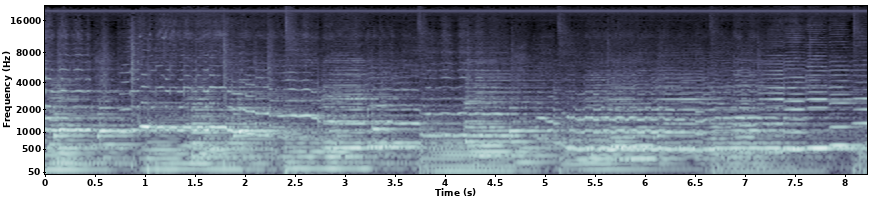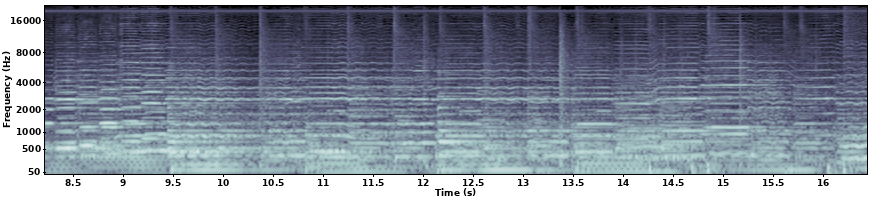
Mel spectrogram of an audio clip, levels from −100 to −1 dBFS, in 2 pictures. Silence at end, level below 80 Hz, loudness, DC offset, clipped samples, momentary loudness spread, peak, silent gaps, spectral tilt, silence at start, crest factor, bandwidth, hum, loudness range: 0 s; -36 dBFS; -19 LUFS; under 0.1%; under 0.1%; 7 LU; -4 dBFS; none; -5.5 dB/octave; 0 s; 14 dB; over 20 kHz; none; 3 LU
